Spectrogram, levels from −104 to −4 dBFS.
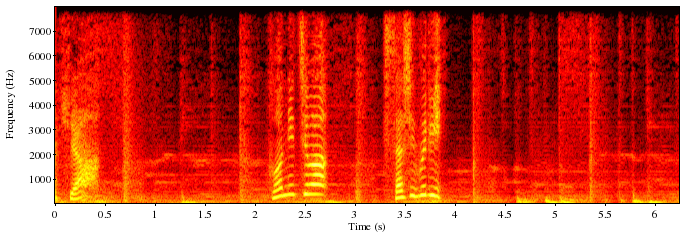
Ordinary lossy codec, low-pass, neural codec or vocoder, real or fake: none; none; codec, 16 kHz, 0.5 kbps, FunCodec, trained on Chinese and English, 25 frames a second; fake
